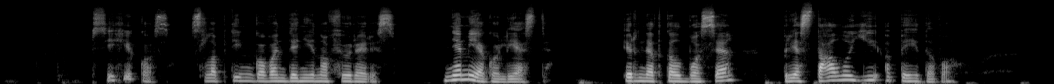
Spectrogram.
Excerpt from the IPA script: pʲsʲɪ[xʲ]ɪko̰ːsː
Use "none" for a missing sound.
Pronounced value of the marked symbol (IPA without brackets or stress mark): xʲ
